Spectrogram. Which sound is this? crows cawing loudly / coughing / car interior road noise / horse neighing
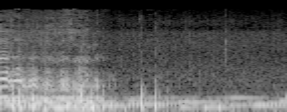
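horse neighing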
